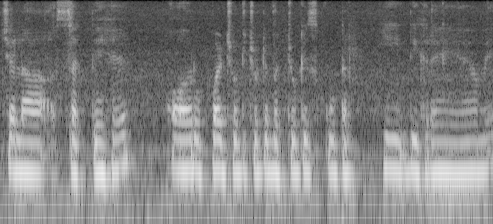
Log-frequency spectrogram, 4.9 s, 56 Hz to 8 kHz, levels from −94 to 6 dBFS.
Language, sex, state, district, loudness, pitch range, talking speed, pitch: Hindi, female, Haryana, Jhajjar, -15 LUFS, 170-175 Hz, 180 wpm, 175 Hz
